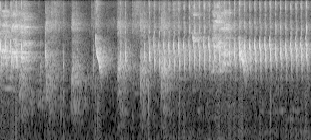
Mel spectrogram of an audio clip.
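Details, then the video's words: Keteran-style singing from a bar-winged prinia: a few scattered sharp sweeping chips, then a steady, rapid, high-pitched pulsed trill that runs through the second half. "Ciblek Sawah Gacor Full Nembak Keteran"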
